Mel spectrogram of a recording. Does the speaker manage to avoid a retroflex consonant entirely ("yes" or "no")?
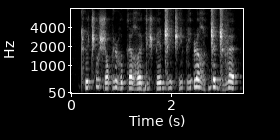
no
